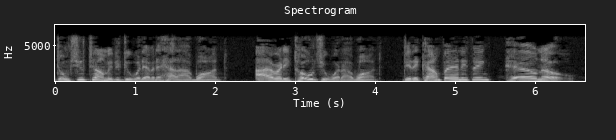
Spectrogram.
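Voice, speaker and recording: A man voicing a brash, sassy, loudmouthed woman with blunt, slangy, indignant talk in an audiobook. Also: on the high side, huge pitch swings, brisk, no echo, lo-fi sound.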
